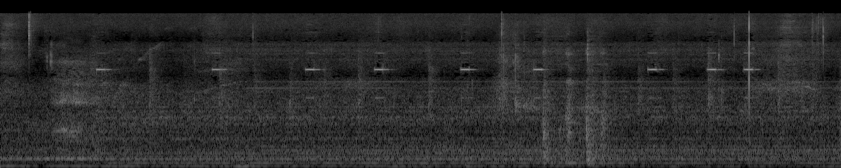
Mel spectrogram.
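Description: Short high key beeps from a photocopier's touchscreen panel, one for each tap, about nine in all at uneven intervals. A steady low hum runs underneath.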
